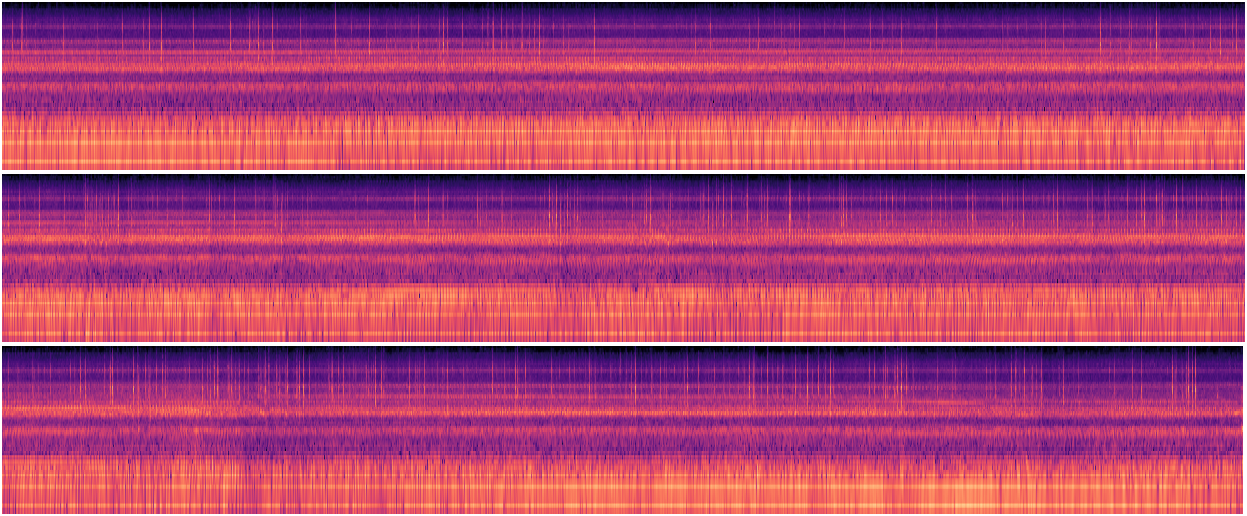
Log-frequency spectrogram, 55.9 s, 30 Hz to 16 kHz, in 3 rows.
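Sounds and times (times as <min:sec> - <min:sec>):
motorcycle engine running: 0:00.0 - 0:55.9
road noise: 0:00.0 - 0:55.9.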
